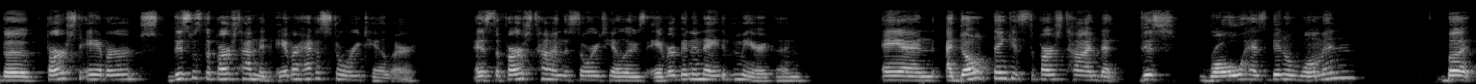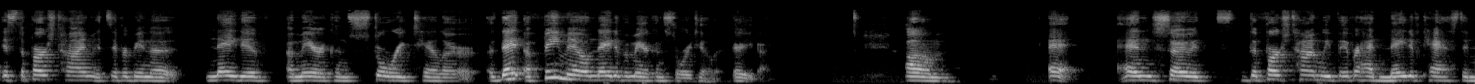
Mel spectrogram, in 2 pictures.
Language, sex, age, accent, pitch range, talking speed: English, female, 30-49, American, 180-230 Hz, 150 wpm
